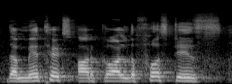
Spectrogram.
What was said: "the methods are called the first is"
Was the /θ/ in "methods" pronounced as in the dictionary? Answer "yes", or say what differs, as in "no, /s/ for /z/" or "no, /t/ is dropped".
no, /t/ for /θ/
